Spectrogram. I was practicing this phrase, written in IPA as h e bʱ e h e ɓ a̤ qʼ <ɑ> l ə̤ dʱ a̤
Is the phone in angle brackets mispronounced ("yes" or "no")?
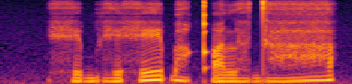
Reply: yes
